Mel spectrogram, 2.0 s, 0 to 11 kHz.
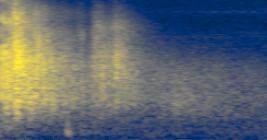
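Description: Gunshot from a suppressed .308 Winchester rifle: a sudden loud crack right at the start, echoing away and fading over about a second and a half.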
